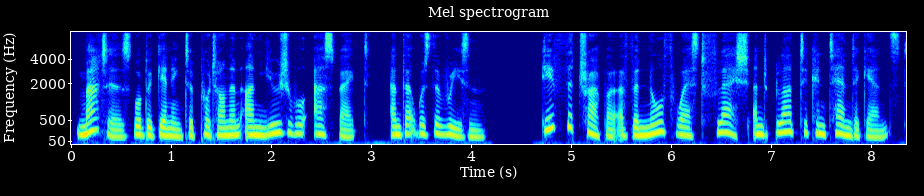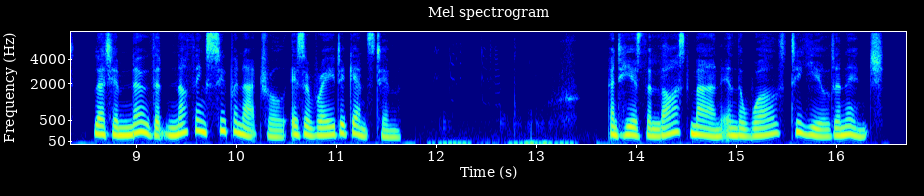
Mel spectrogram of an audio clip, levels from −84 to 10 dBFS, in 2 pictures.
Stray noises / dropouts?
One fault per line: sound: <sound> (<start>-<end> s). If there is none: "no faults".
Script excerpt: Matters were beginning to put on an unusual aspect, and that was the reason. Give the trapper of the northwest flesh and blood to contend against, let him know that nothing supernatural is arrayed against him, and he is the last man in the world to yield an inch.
sound: breath (11.9-13.5 s)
